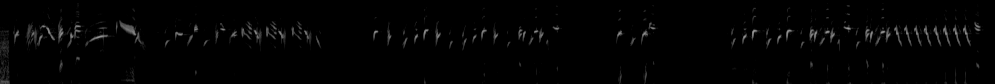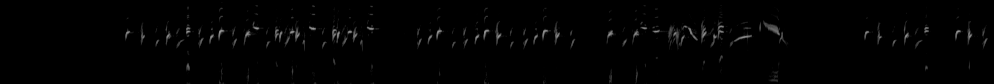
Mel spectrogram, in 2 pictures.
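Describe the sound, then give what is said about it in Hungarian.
Goldfinch song: rapid bursts of short, tinkling, ringing high notes, delivered in lively phrases separated by brief pauses, with no voices present. “Éneke sok rövid, csilingelő, csengő hangból áll.”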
